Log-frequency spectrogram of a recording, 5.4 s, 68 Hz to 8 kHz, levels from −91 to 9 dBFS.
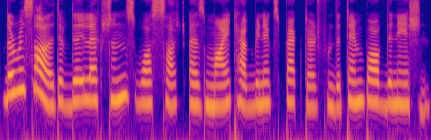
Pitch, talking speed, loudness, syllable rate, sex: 245 Hz, 200 wpm, -18 LUFS, 4.8 syllables/s, female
